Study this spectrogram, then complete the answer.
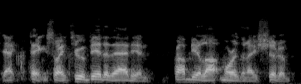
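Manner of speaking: usual speaking voice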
